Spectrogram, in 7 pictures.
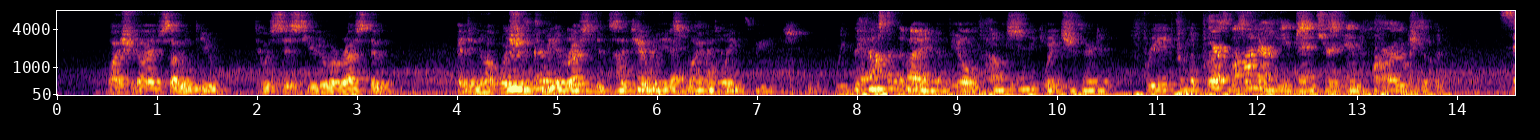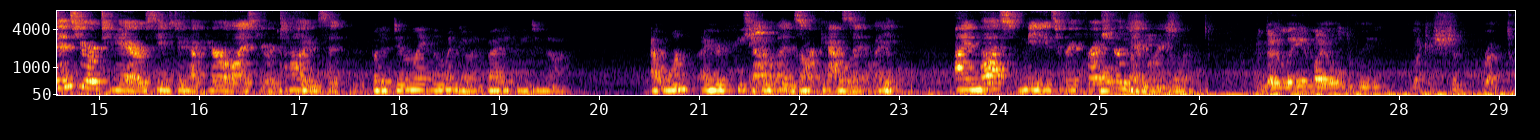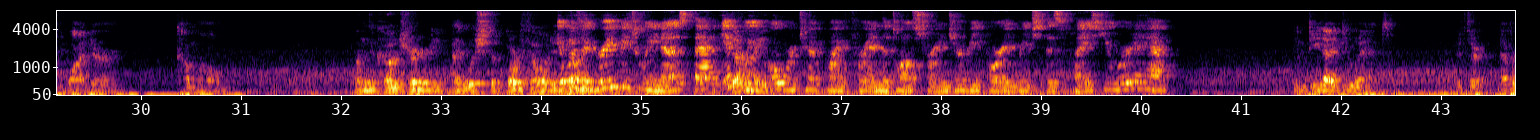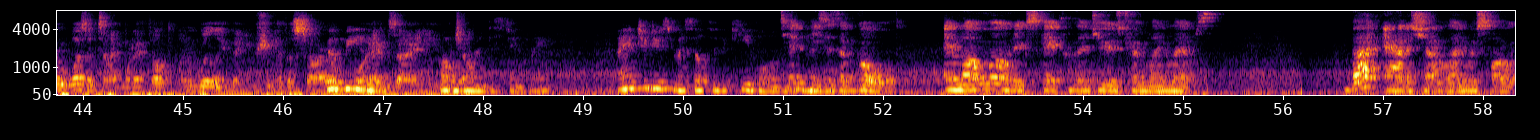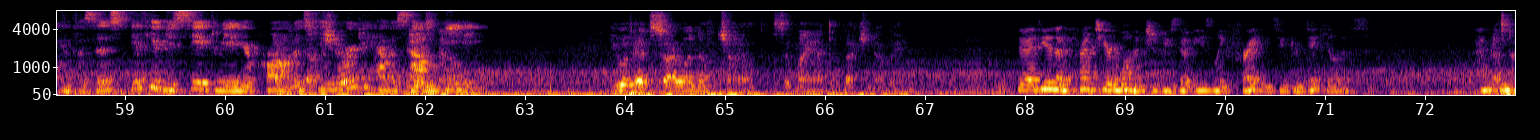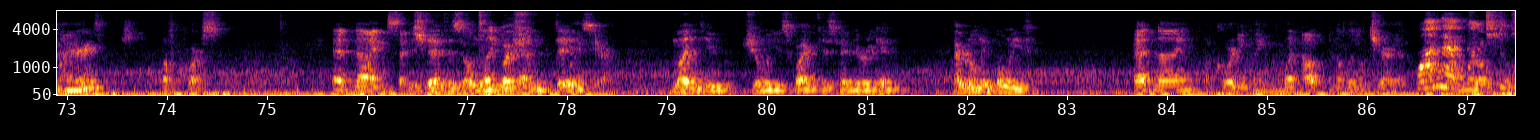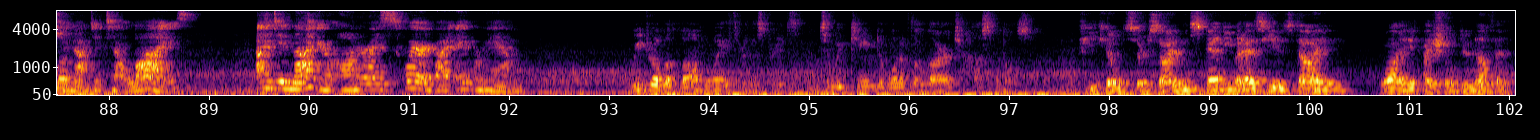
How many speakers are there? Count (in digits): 4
